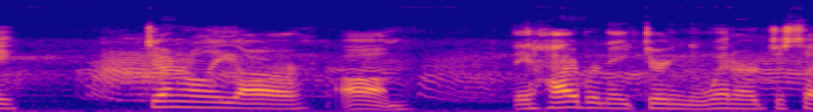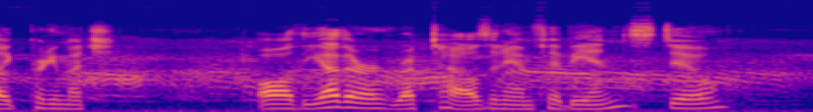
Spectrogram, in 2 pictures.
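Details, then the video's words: Chorus from a spadefoot toad mating swarm in a pond crowded with thousands of toads: sheep-like bleats, some rising then falling, come in bursts of several overlapping callers separated by brief quieter gaps. "Huge Spadefoot Toad Mating Swarm Pond Full of Thousands of Toads"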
